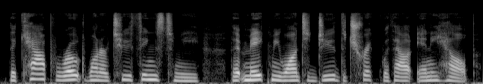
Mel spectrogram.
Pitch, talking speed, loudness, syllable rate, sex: 190 Hz, 250 wpm, -18 LUFS, 5.6 syllables/s, female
